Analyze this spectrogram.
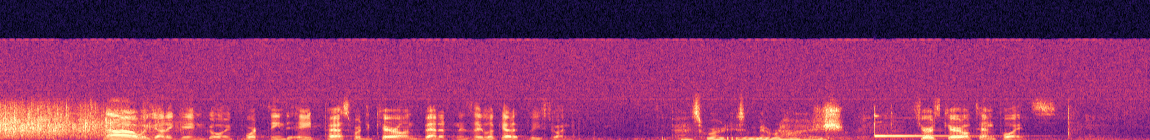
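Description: A man speaks clearly into a microphone, announcing.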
